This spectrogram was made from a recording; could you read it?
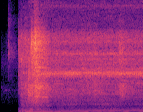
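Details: Steel-Line sectional garage door motor makes a low steady hum with a coarse rasping grind throughout its run; lubricating the sprocket and chain did not help, so the grinding is believed to come from an internal component.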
